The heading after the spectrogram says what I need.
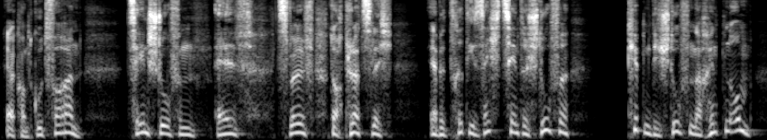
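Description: A man's voice: a little high, lively intonation, moderate pace, breathy edge, no echo, clean studio sound. A man reading an audiobook as narrator, telling the story expressively. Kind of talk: scripted narration.

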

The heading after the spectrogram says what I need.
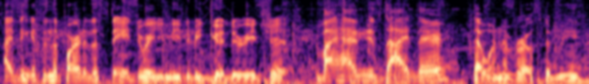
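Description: Young male streamer, mid-pitched, wry and self-deprecating, curses freely, faint music under him. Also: fairly quick, a bit bright. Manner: sarcastic, self-mocking, swears freely. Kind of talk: casual gameplay commentary.

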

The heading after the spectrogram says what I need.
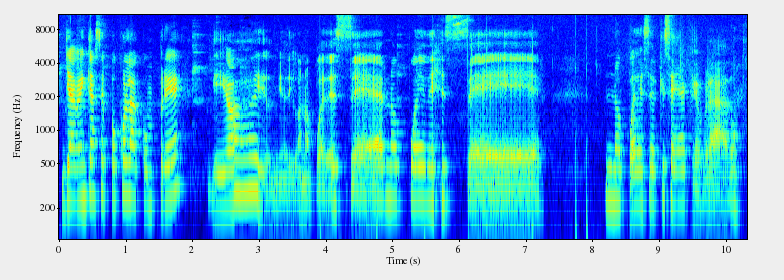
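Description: A woman's voice: on the high side, huge pitch swings, takes it slowly. A woman in her forties chatting to her viewers in a casual home vlog, exclaiming as she goes. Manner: chatty, exclaiming, addresses viewers as "mis chicas". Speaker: vlogger. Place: home kitchen and dining room, indoors. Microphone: camera on tripod and handheld camera. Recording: home vlog with clear kitchen clatter.

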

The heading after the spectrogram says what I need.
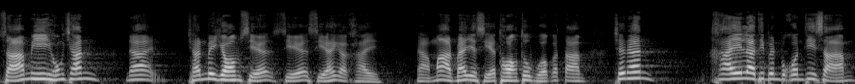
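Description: A man lecturing on a religious panel in a lively, joking way, acting out people's voices in his stories. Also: high voice, fairly quick. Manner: often tags sentences with polite particles. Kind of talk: religious panel talk to an audience.

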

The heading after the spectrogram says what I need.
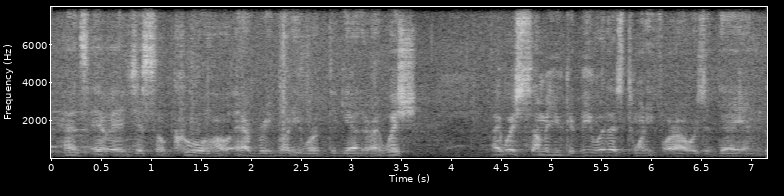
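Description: A very gravelly, raspy man in his sixties with a slightly high pitch talks into a cluster of reporters' handheld mics. He answers questions as a coach, emphatic and full of anecdotes. The hallway around him is loud and busy, and his voice is caught from a step away. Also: far from the mic, a little hiss or hum, low-quality recording. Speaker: college basketball coach. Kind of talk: post-game press scrum. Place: crowded indoor hallway outside a locker room. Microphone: cluster of reporters' handheld mics at close range.

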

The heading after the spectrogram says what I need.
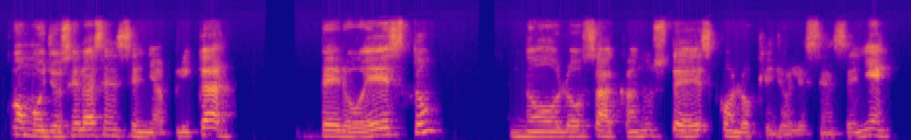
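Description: A man's voice: on the high side, a little slow. Blunt male teacher. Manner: blunt, corrective, lecturing. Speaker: design teacher. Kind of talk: online class feedback.

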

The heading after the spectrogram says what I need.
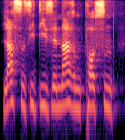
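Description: A woman voicing a brutal male schoolmaster who shouts, sneers and bullies, in an audiobook reading. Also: a little high, measured pace, voice pushed up, close to an everyday voice. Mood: raging.

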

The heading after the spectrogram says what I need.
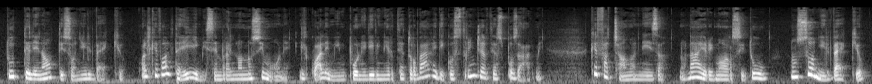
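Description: A woman's voice: on the low side, animated, fairly quick, vocal fry, a little mellow, husky, full character voice. A woman voicing a guilt-ridden aging man in a storybook reading, tormented and pleading.

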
